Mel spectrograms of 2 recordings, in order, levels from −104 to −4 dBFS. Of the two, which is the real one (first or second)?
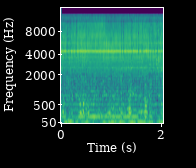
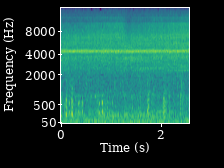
second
